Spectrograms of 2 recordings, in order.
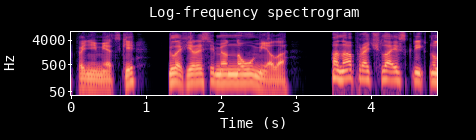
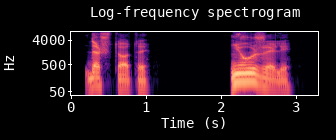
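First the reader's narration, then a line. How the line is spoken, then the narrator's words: Astonished mutter. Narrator (Russian): пробормотал Николай Иванович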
